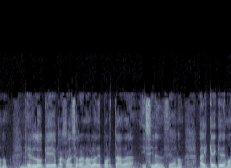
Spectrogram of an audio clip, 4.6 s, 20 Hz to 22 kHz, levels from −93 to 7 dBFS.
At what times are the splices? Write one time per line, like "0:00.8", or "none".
none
